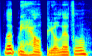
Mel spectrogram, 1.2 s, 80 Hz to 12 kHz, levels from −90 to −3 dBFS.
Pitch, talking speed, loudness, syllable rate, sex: 140 Hz, 310 wpm, -19 LUFS, 6.7 syllables/s, male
